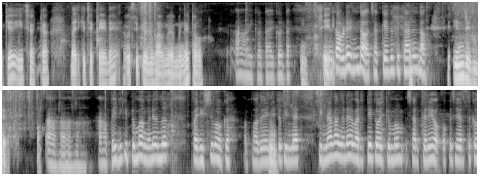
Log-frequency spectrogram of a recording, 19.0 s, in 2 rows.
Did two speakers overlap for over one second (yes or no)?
no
